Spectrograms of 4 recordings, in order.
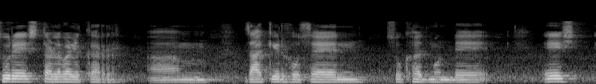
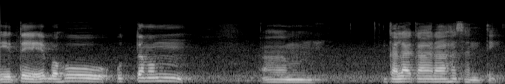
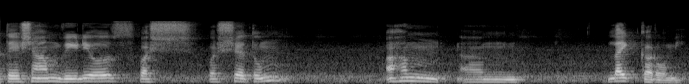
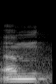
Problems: background conversations at intervals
